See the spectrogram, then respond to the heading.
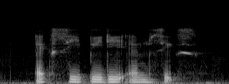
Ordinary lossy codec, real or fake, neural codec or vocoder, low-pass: none; real; none; 5.4 kHz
